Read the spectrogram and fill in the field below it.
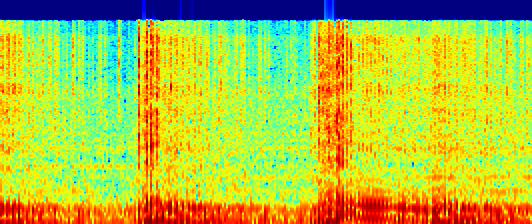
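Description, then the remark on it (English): A motorcycle engine rumbles and is revved twice in quick bursts while the motorcycle is being worked on, the pitch rising and falling each time, with some metallic tool clattering mixed in. No one speaks. “He spent most of his time surfing and skating and, of course, working on his motorcycle.”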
